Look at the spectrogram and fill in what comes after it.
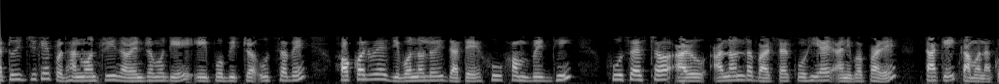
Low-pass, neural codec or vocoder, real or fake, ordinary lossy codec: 3.6 kHz; none; real; none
